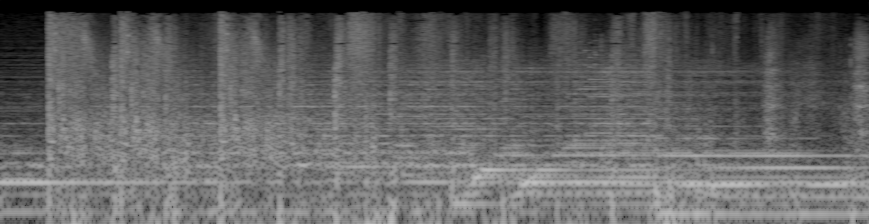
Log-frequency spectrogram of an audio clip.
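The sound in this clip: Gunshots in a shootout on a snowy slope among trees: a sharp onset opens a dense, continuous clatter of gunfire that stays loud throughout.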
